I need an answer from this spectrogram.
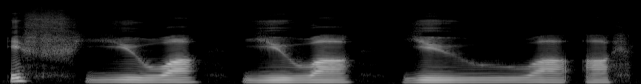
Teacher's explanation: we do actually make what's called an intrusive W so there's a linking consonant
